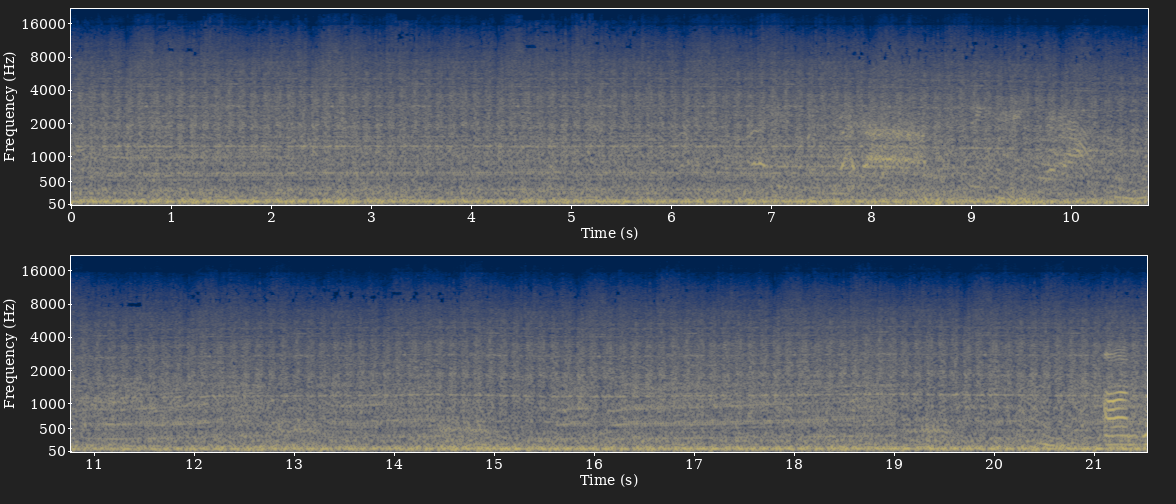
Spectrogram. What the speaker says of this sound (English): Well, also, listen to this engine.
